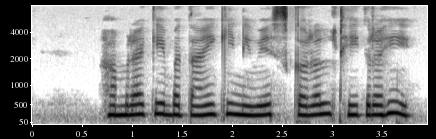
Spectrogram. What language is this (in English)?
Bhojpuri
